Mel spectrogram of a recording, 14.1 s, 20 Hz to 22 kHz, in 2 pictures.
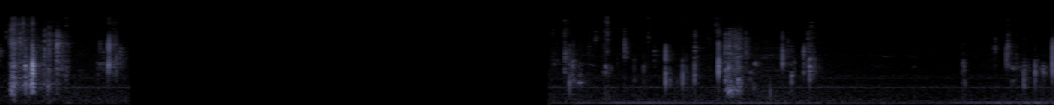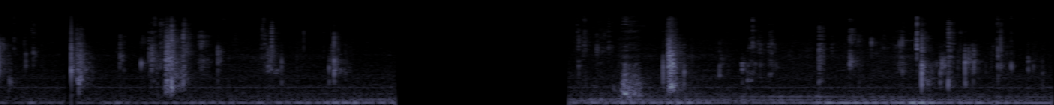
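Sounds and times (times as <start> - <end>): steady low hum: 3.7 - 9.7, 10.8 - 14.0.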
